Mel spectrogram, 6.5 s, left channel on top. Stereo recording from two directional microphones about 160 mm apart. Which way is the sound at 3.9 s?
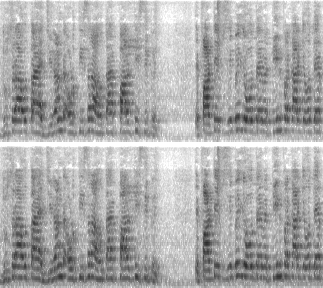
15° left (ahead or behind).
